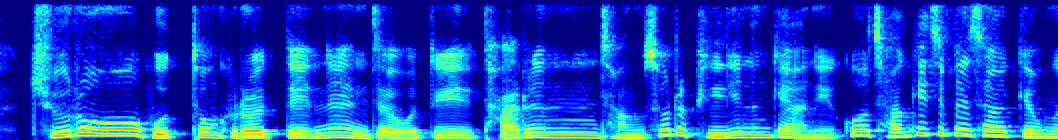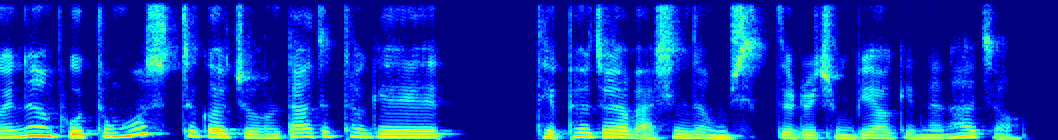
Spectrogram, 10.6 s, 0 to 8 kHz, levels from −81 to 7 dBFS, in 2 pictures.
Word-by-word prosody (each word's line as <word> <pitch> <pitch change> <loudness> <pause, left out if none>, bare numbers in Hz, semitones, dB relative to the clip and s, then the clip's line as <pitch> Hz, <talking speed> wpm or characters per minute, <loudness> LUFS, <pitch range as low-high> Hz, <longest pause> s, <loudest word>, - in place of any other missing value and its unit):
주로 325 +4 +5
보통 200 +5 +1
그럴 185 -2 +3
때는 195 +3 +1
이제 165 -2 -3
어디 150 +2 -3
다른 230 +9 +4
장소를 180 - -1
빌리는 235 +4 +3
게 235 - 0
아니고 80 - -3
자기 245 +4 -1
집에서 315 -6 0
할 260 -1 +1
경우에는 205 +5 +1
보통 215 +1 -1
호스트가 270 - -1
좀 170 -4 -6
따뜻하게 200 -5 -2 0.4
덥혀져야 200 +1 -1
맛있는 165 +3 -5
음식들을 150 +4 -5
준비하기는 145 -1 -7
하죠. 185 -8 -5
195 Hz, 355 characters per minute, -25 LUFS, 165-235 Hz, 0.4 s, 주로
